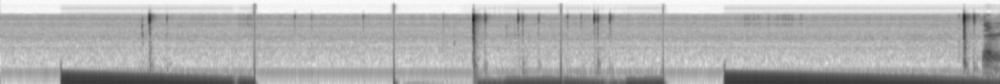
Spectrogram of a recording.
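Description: Synthesized sine-wave bass drop from a tone generator plugin: a deep sub-bass tone that slides steadily down in pitch, heard twice, first for about two seconds, then again near the end for about two and a half seconds as it fades into the lowest notes. Sharp single clicks fall between the two playbacks.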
